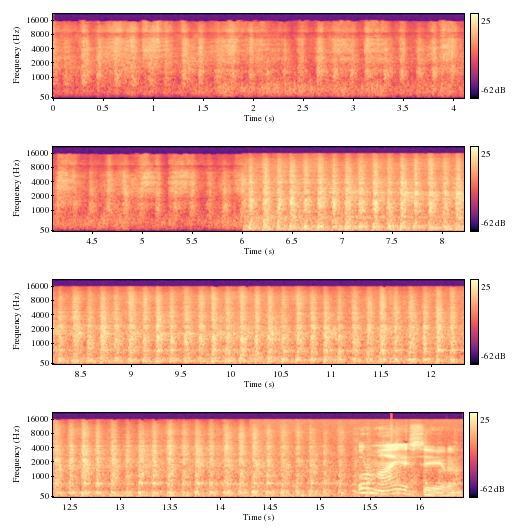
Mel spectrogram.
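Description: A steam locomotive chuffs rapidly and steadily.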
